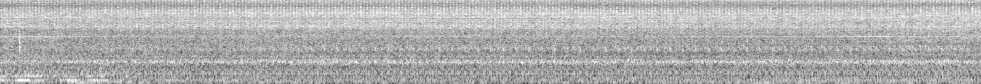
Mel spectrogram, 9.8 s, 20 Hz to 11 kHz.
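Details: Opel Astra H 1.4 (66 kW) petrol engine idling with a fast, regular knocking that seems to come from under the engine.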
